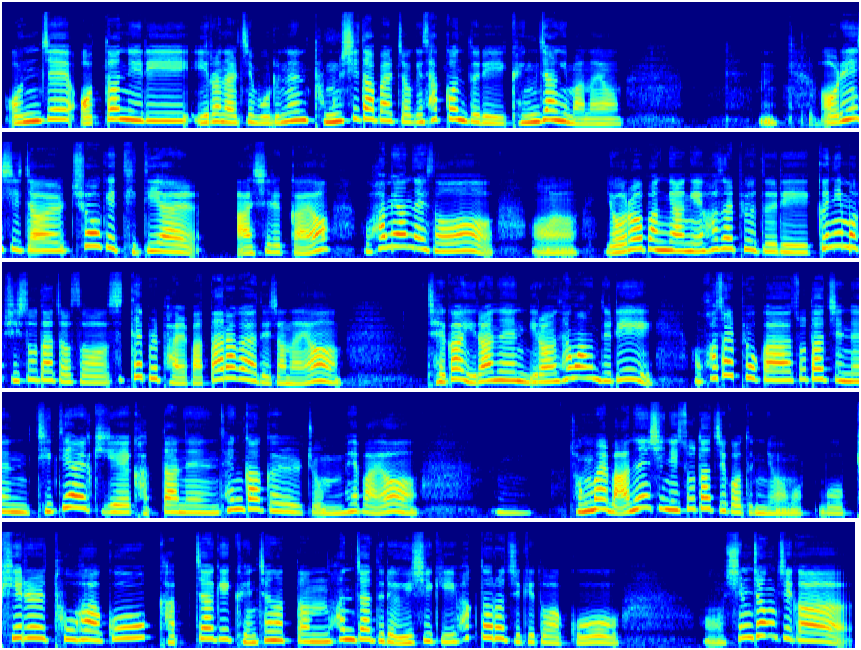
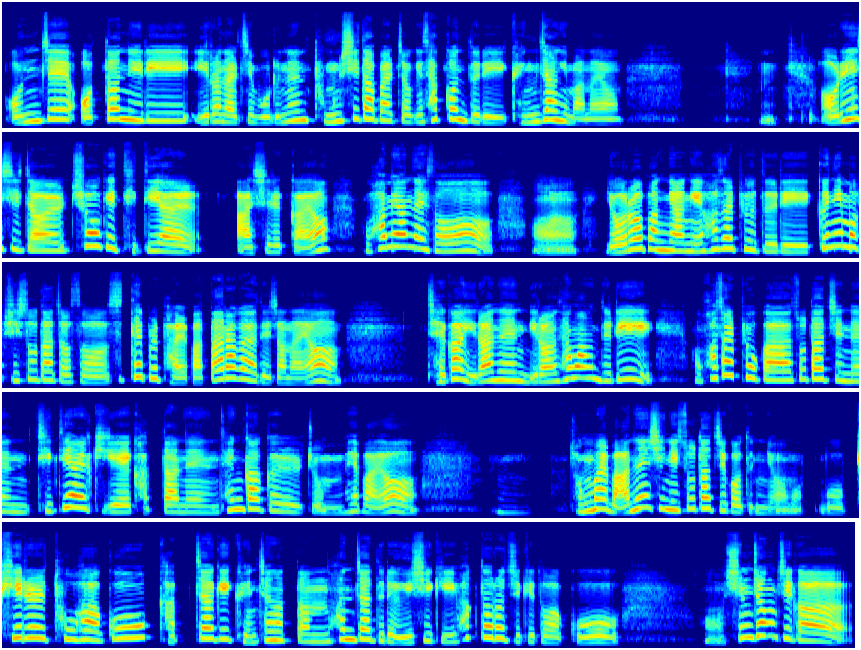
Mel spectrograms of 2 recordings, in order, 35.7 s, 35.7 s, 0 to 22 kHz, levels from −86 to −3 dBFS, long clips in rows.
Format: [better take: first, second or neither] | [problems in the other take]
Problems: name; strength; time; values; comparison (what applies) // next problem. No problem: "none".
first | thin; somewhat; fading below 300 Hz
